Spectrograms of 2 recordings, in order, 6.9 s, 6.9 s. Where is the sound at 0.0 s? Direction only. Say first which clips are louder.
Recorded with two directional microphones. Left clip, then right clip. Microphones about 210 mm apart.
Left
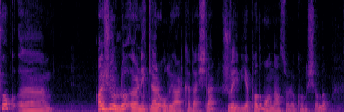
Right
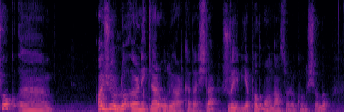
Even; 15° left (ahead or behind).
